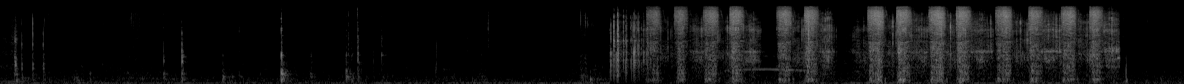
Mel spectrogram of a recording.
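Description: Faint clicks and taps of small tools on a diecast model car body, then about six seconds in a rapid string of short hissing bursts of aerosol spray paint, two or three a second, that stops abruptly about a second before the end.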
